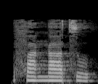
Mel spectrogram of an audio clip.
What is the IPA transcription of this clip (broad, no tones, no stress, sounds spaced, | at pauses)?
f a ŋ a t͡s ʊ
